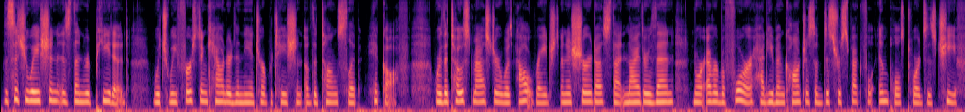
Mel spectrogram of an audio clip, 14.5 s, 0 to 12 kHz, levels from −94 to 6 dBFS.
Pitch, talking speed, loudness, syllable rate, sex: 220 Hz, 170 wpm, -19 LUFS, 5.6 syllables/s, female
